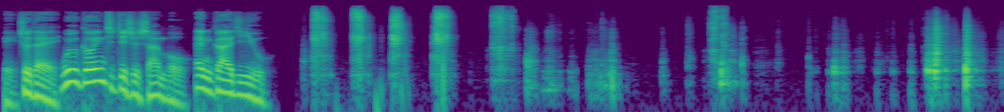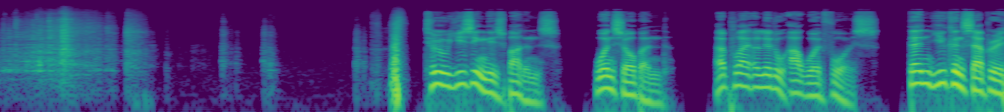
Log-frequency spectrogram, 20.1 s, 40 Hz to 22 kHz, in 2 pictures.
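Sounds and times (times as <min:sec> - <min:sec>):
scraping rustle of cover: 0:10.0 - 0:11.5.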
